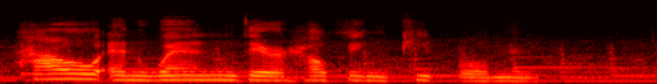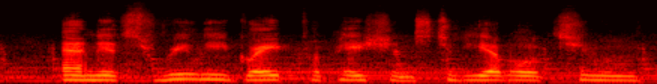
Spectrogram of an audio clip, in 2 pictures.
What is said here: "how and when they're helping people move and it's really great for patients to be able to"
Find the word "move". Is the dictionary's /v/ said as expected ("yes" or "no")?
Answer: no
